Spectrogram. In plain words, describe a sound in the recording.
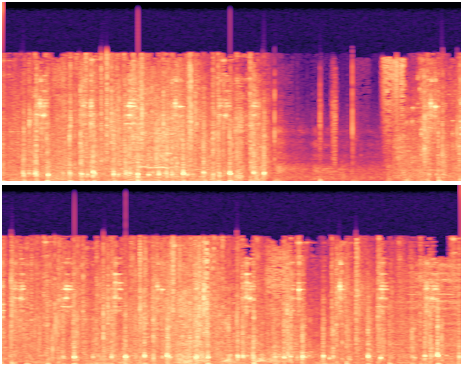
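Horse hooves clop quickly on cobblestones.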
